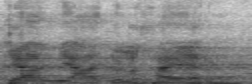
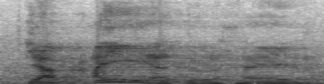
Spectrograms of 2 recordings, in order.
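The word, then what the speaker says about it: Jam'iyyatul Khair: Ain Jim mimulisannya itu maka dibacanya bukan jamiatul Khair Jamiyatul Khair jamiyatulhair itu dua istilah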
